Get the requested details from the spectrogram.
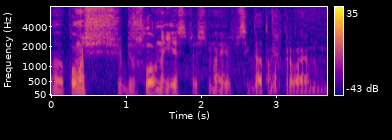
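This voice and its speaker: Here a man speaks at a moderate pace with a very deep, low pitch. His intonation is fairly even. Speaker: volunteer fighter. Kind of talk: interview. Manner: hesitant, filler-heavy.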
